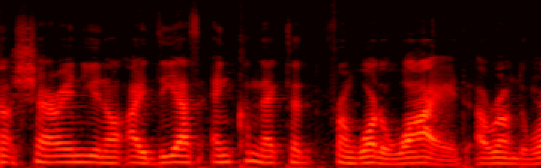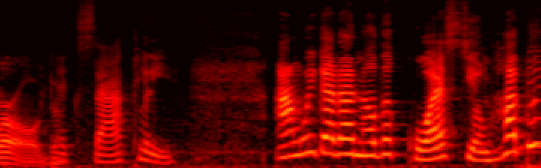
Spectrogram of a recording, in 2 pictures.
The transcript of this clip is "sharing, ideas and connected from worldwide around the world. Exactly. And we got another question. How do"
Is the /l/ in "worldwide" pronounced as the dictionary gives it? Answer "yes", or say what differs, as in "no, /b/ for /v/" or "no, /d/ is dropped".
no, /l/ is dropped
